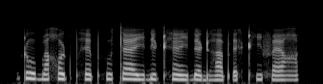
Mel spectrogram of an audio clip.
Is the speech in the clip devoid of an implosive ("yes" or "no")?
no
